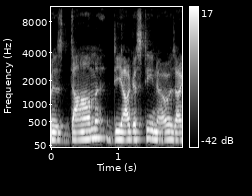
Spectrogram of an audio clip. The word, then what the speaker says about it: D'Agostino: introduce our special guest his name is dom d'agostino as i pronounce that correct that's right all right okay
